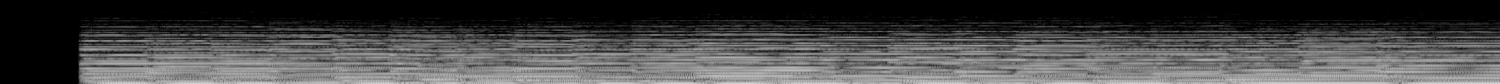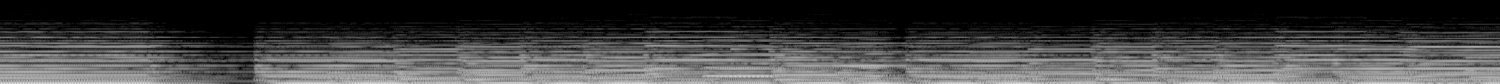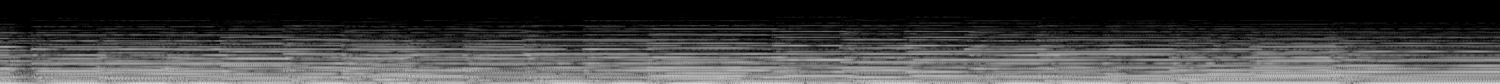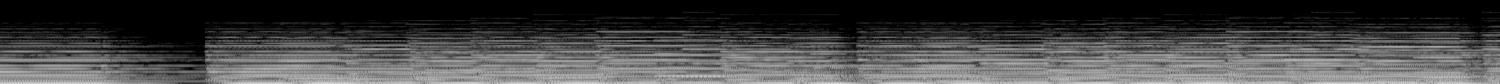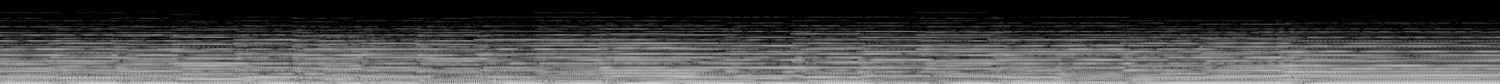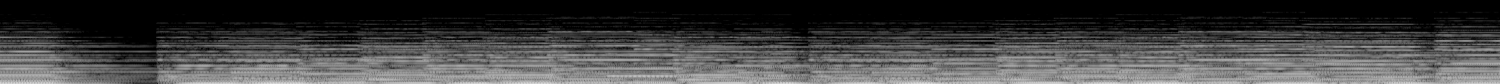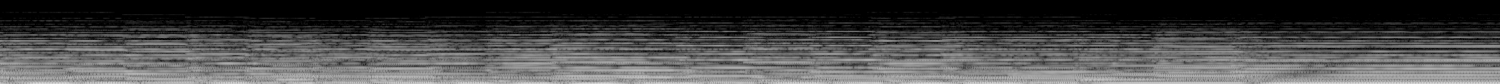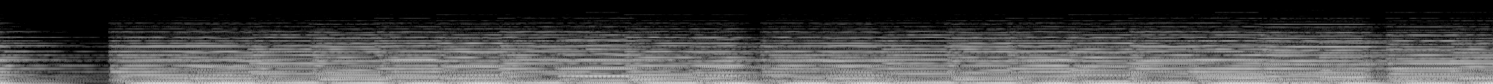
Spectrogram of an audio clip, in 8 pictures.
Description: Key: C Major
